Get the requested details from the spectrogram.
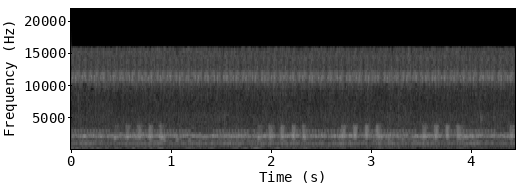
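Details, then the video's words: Swamp frogs at night give crisp rattling trills, each a fast run of four or five pulses, repeated roughly every half second to a second. Many callers overlap above a steady high-pitched hum. "Frog Calls, Swamp Sounds and Occasional Rain"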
